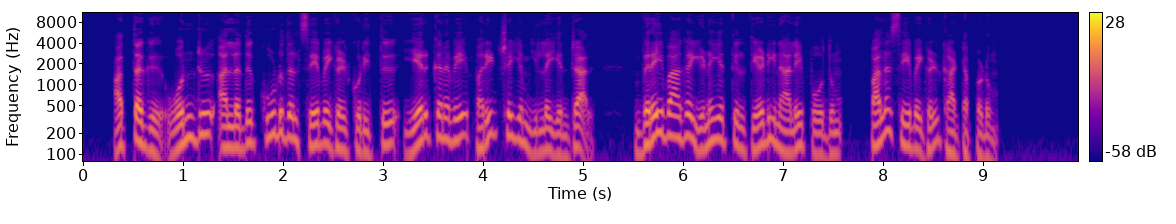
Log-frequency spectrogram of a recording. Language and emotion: Tamil, neutral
